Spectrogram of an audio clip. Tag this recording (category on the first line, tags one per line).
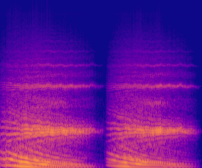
Sound effects > Experimental
mechanical
basses
machine
sci-fi
analogue
vintage
oneshot
bass
scifi
robot
sweep
complex
alien
trippy
retro
dark
sfx
snythesizer
electro
korg
robotic
sample
synth
pad
fx
effect
weird
analog
bassy
electronic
